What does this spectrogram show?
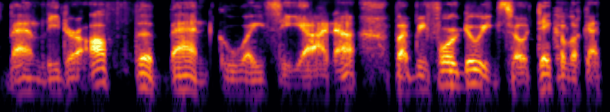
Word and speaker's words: Kuwaisiana: How do you pronounce it? It's good at Kuwaisiana.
